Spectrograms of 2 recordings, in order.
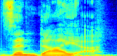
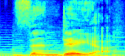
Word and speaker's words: Zendaya: contrary to popular belief her name is not zendaya in fact this name has caused so much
